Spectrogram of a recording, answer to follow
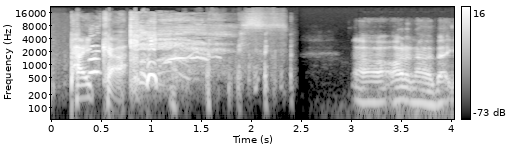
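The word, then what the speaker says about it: Paika: k for car hey p-i-k-a p-a-i-k-a which is pronounced paco uh i don't know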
